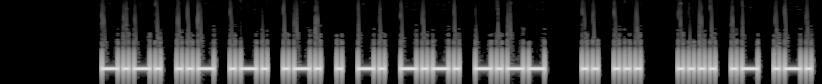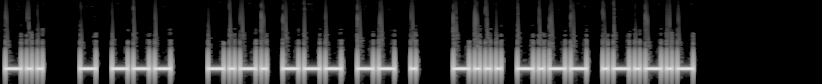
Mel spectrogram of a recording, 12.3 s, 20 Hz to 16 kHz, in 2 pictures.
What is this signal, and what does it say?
Morse code, heard as a keyed tone, about 30 wpm, 700 Hz. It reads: CURRENCY IS HARD TO COME BY.
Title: Sentences from Top 1500 Words 30wpm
